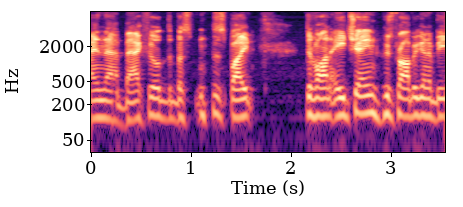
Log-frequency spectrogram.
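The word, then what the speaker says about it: Achane: chain nickname right now as long as you pronounce it correctly yes it's a chain that's what I said oh 18.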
